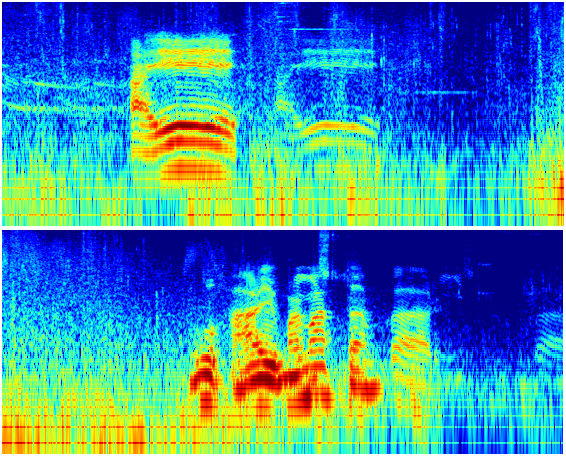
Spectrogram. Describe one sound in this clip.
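A man speaks excitedly into a headset microphone.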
